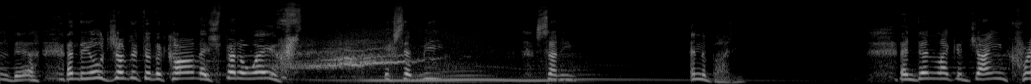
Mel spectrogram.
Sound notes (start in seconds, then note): 2.6 tires squeal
